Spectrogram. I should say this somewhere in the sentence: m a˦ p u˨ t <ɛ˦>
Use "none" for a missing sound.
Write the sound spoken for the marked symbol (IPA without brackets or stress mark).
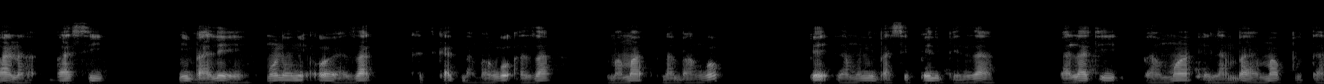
a˦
